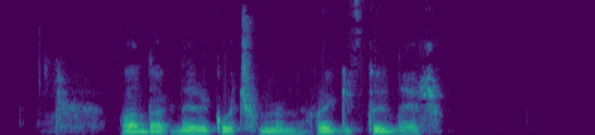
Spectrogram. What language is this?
Armenian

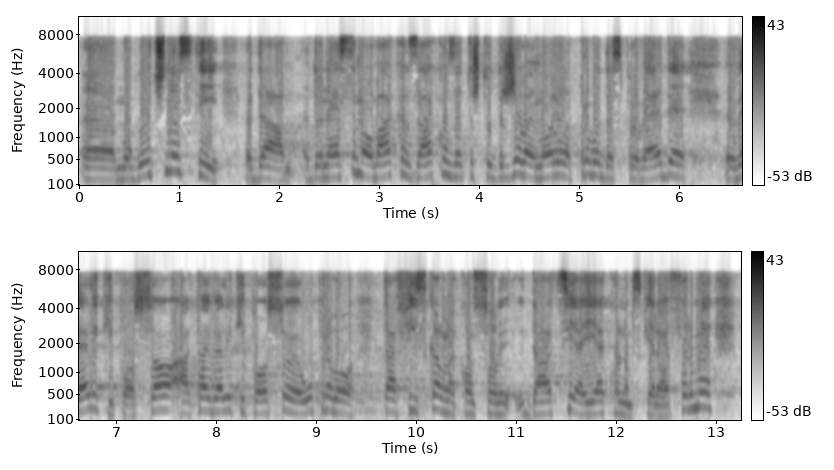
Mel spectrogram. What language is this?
Serbian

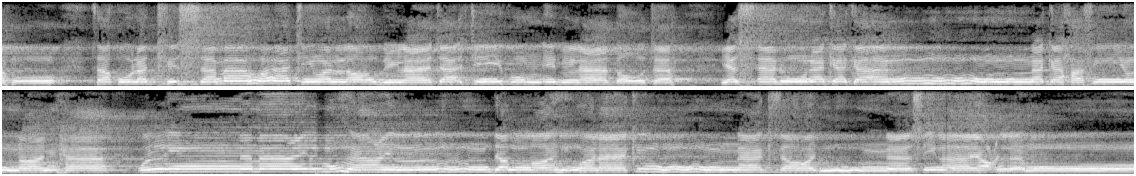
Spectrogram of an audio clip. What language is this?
Arabic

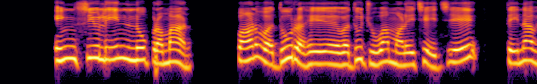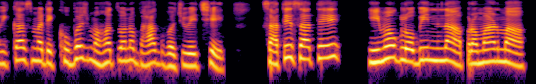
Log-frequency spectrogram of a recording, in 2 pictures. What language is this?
Gujarati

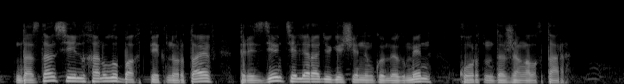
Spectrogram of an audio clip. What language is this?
Kazakh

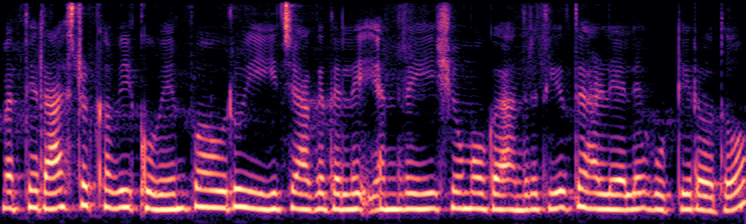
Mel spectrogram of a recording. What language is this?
Kannada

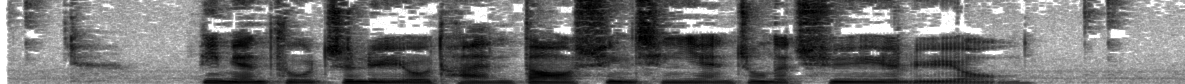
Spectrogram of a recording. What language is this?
Chinese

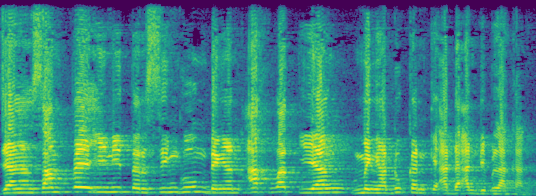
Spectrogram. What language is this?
Indonesian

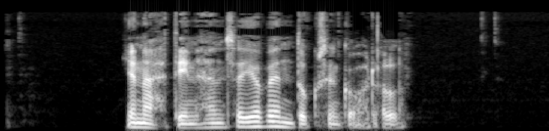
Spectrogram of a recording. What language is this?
Finnish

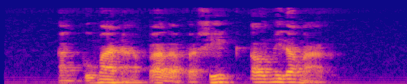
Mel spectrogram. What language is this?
Catalan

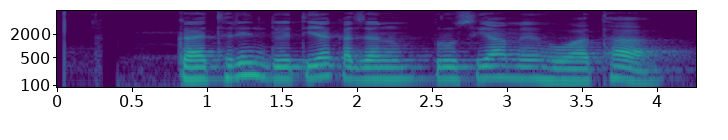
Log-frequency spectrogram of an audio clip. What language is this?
Hindi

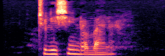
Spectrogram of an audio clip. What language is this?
Swahili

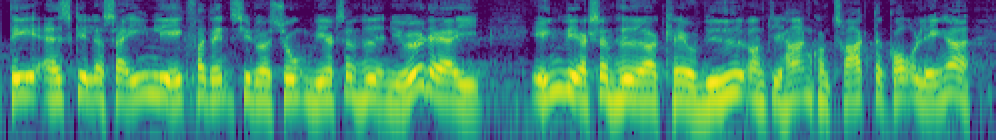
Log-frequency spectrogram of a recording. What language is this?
Danish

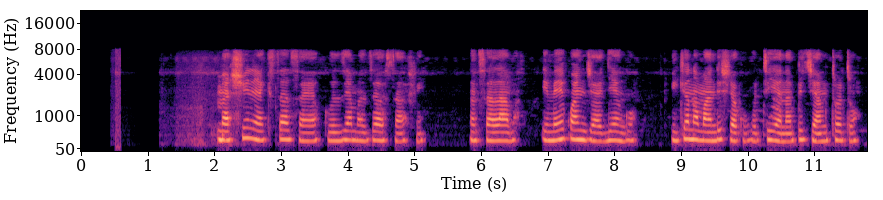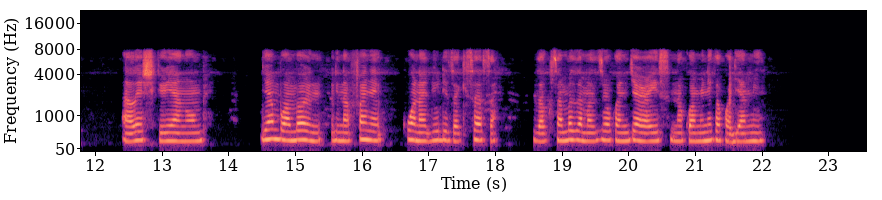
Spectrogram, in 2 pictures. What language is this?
Swahili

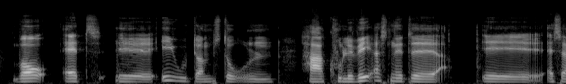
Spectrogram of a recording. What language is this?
Danish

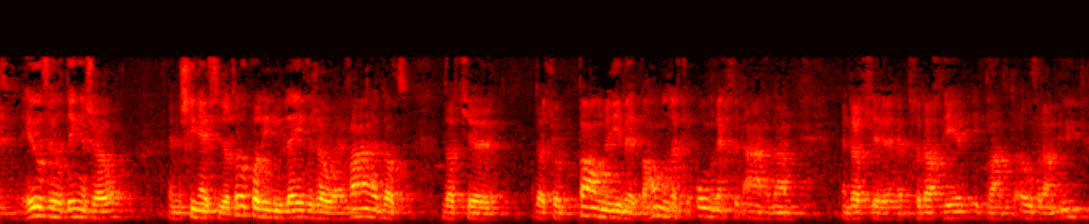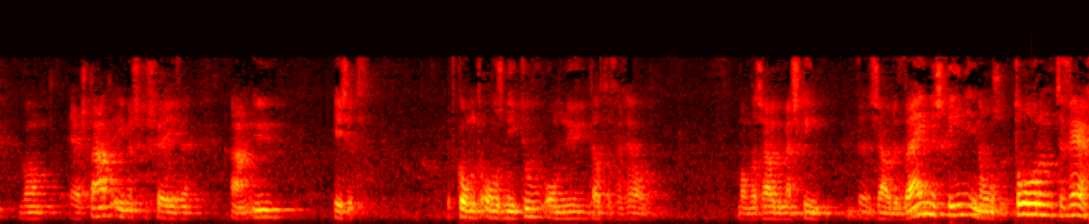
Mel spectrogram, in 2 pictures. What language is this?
Dutch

